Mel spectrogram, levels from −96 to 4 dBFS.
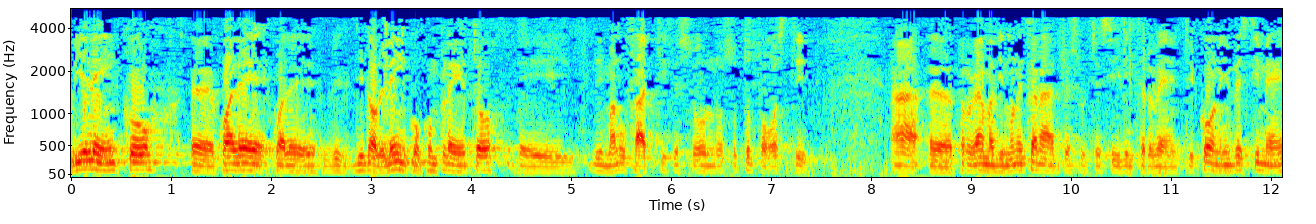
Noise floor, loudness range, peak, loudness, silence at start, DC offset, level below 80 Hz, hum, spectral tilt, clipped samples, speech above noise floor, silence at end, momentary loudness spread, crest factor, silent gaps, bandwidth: -32 dBFS; 6 LU; 0 dBFS; -13 LUFS; 0 s; under 0.1%; -42 dBFS; none; -9.5 dB/octave; 0.2%; 20 dB; 0 s; 13 LU; 12 dB; none; 5 kHz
